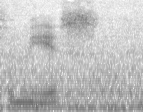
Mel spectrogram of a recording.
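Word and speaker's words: Vermeersch: It's now Lucas Eriksson at the front, followed by the Danish champion Skelmose, almost back to Florian Vermeers. The CH is silent. It's not pronounced, it's just Vermeers.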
